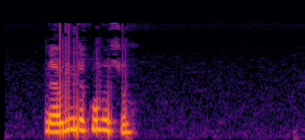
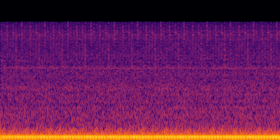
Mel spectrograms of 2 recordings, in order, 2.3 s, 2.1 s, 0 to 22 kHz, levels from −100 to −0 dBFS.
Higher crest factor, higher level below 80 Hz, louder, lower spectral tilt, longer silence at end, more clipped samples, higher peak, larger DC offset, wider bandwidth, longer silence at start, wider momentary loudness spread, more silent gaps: first, 18 dB vs 6 dB; second, -62 dBFS vs -26 dBFS; second, -24 LUFS vs -20 LUFS; about the same, -7 dB/octave vs -8 dB/octave; first, 1.3 s vs 0 s; neither; about the same, -10 dBFS vs -12 dBFS; neither; first, 11.5 kHz vs 8.8 kHz; first, 0.35 s vs 0 s; first, 9 LU vs 1 LU; neither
